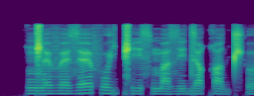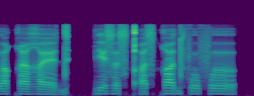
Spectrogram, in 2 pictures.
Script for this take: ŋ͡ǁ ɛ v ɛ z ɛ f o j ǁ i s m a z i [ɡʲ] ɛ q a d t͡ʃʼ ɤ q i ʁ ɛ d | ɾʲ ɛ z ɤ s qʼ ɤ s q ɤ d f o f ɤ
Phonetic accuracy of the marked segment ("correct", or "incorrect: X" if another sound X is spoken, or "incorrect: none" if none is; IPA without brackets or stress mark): incorrect: d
